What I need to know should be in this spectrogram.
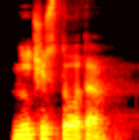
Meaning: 1. uncleanness 2. impurity 3. defectiveness, sloppiness, inaccuracy 4. depravity 5. dishonesty 6. evilness, diabolicalness 7. dirt
- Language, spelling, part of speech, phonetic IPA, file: Russian, нечистота, noun, [nʲɪt͡ɕɪstɐˈta], Ru-нечисто́та.ogg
